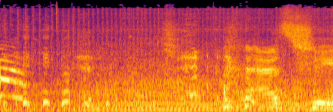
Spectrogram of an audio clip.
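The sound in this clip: A voice imitating a lawnmower, making a continuous buzzing, rattling drone like an engine, with some warbling variation along the way.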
